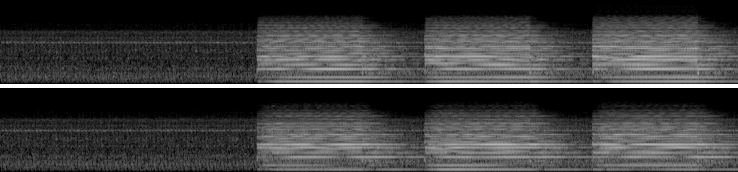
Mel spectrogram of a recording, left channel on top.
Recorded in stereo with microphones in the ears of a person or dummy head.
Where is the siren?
5° left (ahead or behind), 6 m; by 7.4 s 35° left (ahead or behind), 3.5 m.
